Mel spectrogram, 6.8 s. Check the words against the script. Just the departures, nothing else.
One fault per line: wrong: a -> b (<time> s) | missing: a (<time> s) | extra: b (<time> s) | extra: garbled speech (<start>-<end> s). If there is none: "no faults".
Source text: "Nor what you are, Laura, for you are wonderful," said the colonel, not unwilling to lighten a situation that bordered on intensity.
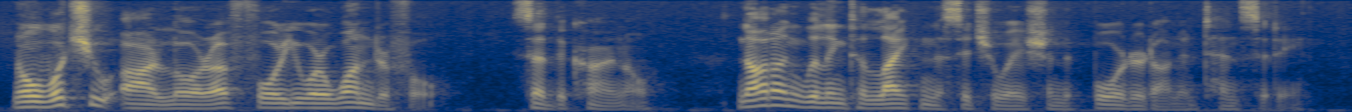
no faults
